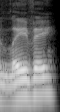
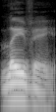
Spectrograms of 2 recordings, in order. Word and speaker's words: Laufey: Do you know the singer Leve? No, but put me on. Leve. It's spelled like Laufey, but dude, she's so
